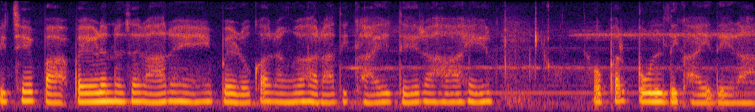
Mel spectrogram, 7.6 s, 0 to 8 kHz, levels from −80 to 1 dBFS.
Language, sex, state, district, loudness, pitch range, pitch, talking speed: Hindi, female, Uttar Pradesh, Jyotiba Phule Nagar, -18 LUFS, 180-195 Hz, 185 Hz, 165 wpm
